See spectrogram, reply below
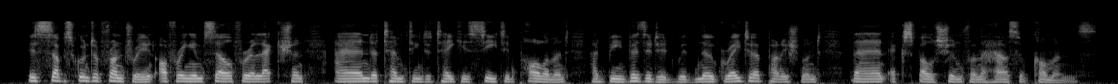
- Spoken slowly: No, average, 160 wpm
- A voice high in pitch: No, low, 130 Hz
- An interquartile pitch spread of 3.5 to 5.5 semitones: No, narrow, 2.5 semitones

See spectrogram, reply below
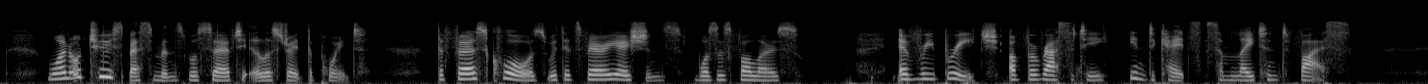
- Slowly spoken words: Yes, slow, 115 wpm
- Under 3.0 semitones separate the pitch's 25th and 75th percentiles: No, average, 3.7 semitones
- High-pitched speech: Yes, high, 210 Hz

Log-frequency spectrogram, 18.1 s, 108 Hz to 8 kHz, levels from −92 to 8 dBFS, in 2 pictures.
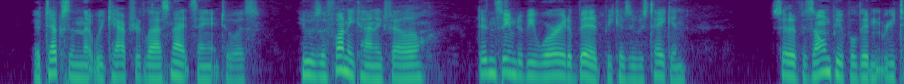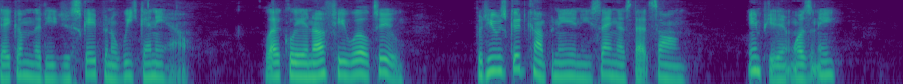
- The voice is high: No, medium, 160 Hz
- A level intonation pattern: No, average, 3.0 semitones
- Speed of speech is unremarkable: No, fast, 210 wpm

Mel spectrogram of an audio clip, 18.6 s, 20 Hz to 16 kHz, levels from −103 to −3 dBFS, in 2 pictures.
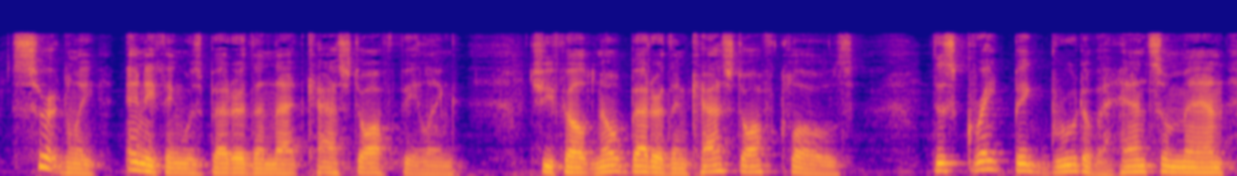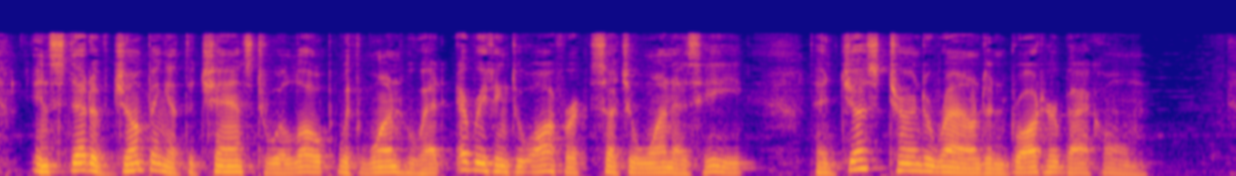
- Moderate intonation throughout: Yes, average, 4.1 semitones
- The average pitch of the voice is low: Yes, low, 110 Hz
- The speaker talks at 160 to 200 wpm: Yes, average, 175 wpm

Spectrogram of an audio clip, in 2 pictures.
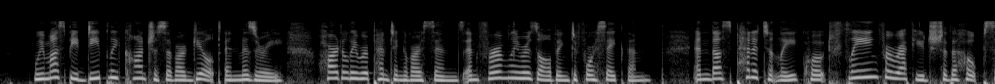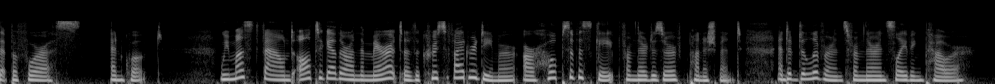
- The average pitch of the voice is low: No, high, 215 Hz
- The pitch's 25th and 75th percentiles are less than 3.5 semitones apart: No, wide, 5.4 semitones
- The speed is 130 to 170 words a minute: No, average, 180 wpm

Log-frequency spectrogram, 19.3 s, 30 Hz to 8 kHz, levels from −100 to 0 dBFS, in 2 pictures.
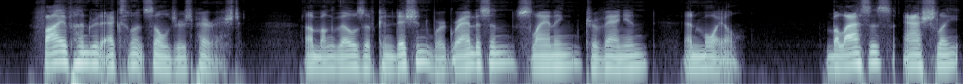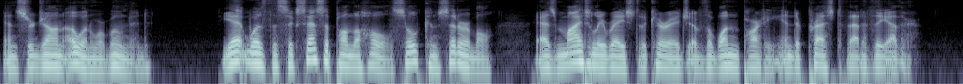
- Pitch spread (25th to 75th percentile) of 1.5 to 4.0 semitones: Yes, average, 3.3 semitones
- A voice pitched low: Yes, low, 100 Hz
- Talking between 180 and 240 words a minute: No, average, 145 wpm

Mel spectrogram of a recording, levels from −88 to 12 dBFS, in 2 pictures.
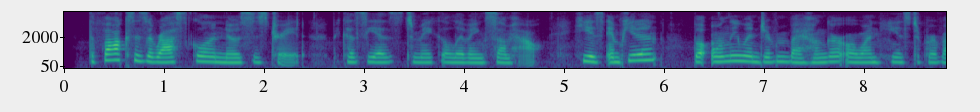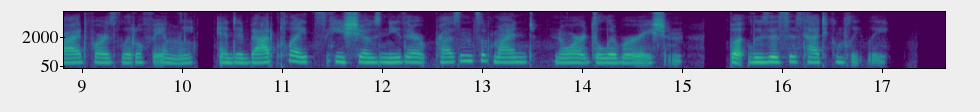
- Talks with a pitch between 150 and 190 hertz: No, high, 220 Hz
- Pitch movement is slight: Yes, narrow, 2.0 semitones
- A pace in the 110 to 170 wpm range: No, average, 180 wpm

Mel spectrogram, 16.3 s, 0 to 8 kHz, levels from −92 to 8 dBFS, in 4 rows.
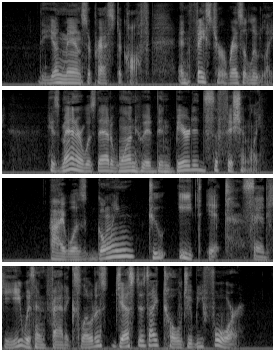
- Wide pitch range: Yes, wide, 6.0 semitones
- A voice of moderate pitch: No, low, 125 Hz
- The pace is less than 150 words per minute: Yes, average, 140 wpm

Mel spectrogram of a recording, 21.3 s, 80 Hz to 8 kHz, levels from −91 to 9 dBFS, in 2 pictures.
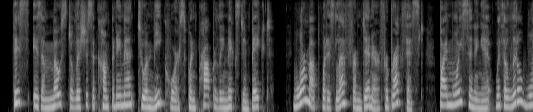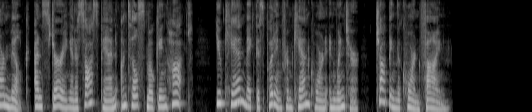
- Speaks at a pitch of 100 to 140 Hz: No, high, 190 Hz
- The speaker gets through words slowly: No, average, 150 wpm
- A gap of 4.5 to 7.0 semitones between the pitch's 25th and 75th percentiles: Yes, average, 5.0 semitones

